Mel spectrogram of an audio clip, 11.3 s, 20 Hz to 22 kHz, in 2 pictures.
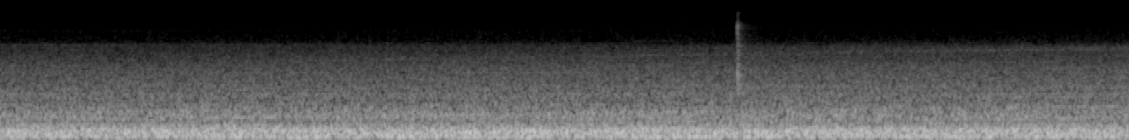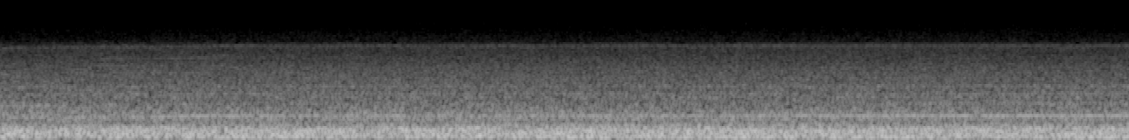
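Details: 2005 Boge 40 HP variable-speed screw compressor, 480 V, 79131 run/1909 loaded hours, running up toward about 105 psi: loud even rushing with a faint motor whine slowly climbing in pitch as speed rises; normal run-up to pressure.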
